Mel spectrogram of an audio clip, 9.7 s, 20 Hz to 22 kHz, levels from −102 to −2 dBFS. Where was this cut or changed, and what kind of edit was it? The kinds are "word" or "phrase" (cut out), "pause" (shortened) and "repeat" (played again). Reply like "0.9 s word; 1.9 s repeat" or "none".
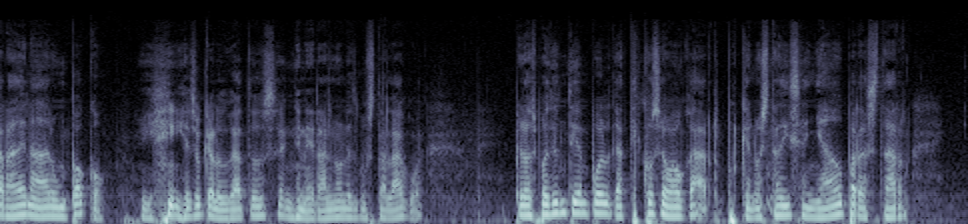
none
